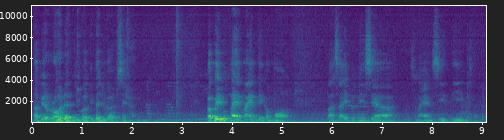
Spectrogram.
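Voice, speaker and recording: A man's voice: lowish voice, measured pace, vocal fry, pauses often, mellow, slight background noise. A man preaching a casual sermon in a church, speaking conversationally with humorous asides and often addressing the congregation directly. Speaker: pastor. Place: church hall. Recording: very echoey hall, mic at a distance.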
